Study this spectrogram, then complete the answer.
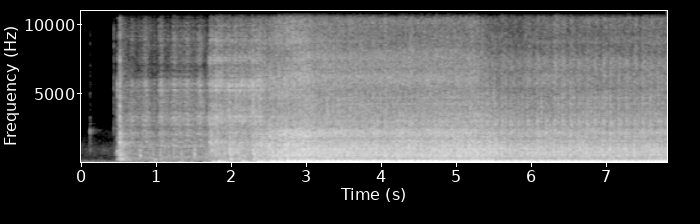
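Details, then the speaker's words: Dune buggy bought for $650, first run after jump-start, timing possibly set wrong: settles into a loud rumbling run with a steady knock about three per second; engine knock, dirty oil, cause unconfirmed. "well it's running we definitely need to do an oil change though cuz it's knock on Heaven's Door just begging to come in"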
